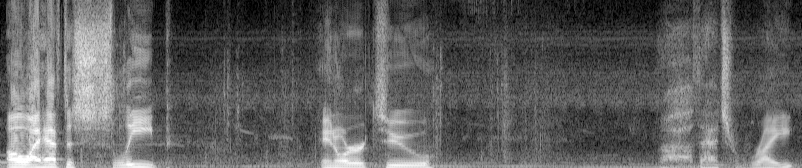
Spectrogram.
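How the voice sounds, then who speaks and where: A man's voice: mid-range voice, expressive, drawn-out words, long pauses, fairly bright tone, slight background noise. A tired man giving rambling gameplay commentary on a livestream, thinking aloud with many fillers, over a headset mic. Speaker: streamer.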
